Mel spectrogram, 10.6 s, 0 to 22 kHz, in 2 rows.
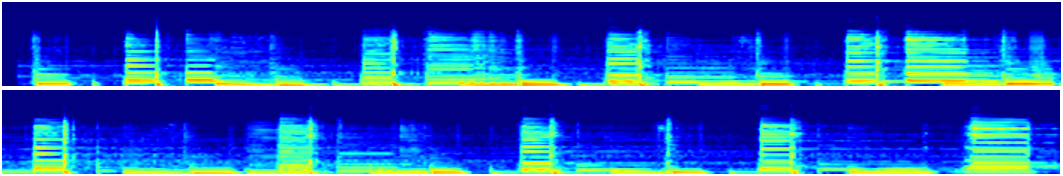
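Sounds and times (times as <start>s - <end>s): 
electric guitar riff: 0.1s - 10.5s.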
